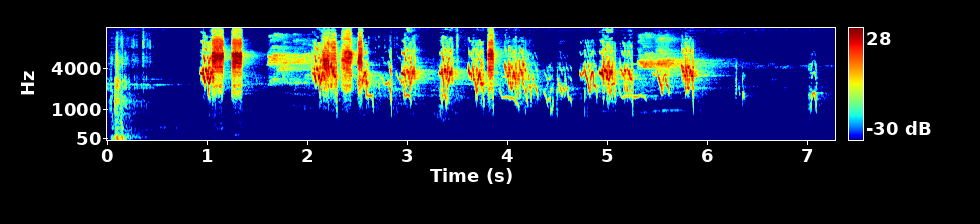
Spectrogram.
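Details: Pet budgies chatter in a dense, continuous stream of squeaky chirps and warbled notes lasting about five seconds, after a brief low knock at the start.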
